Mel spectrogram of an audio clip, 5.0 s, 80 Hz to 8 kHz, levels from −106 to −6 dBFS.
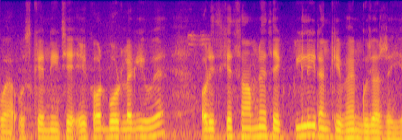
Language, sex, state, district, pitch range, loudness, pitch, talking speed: Hindi, male, Jharkhand, Ranchi, 115-135 Hz, -17 LUFS, 125 Hz, 250 wpm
